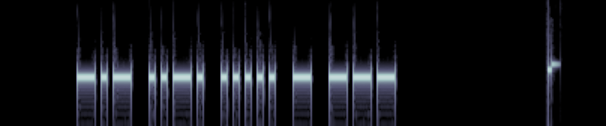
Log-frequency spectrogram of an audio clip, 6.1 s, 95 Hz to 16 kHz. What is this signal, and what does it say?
Morse code, heard as a keyed tone, about 20 wpm, 700 Hz. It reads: KF5TO
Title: USA Call Signs - 8x Character Spacing - 20wpm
